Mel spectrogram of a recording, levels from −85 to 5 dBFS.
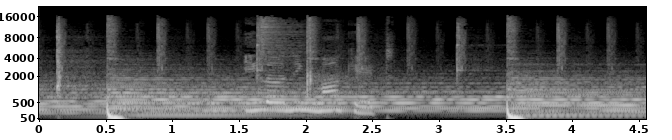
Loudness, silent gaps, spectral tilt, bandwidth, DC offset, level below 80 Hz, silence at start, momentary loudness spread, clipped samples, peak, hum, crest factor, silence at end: -21 LUFS; none; -6 dB/octave; 16.5 kHz; under 0.1%; -26 dBFS; 0 s; 8 LU; under 0.1%; -4 dBFS; none; 16 dB; 0 s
